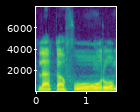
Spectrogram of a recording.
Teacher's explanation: dibaca idgham bi gunnah, memasukkan dengan mendengung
